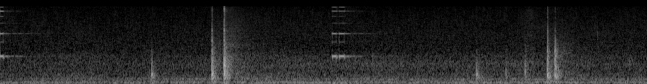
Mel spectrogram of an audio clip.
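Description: Electronic paint thickness gauge beeping as it takes readings on a car's sanded clear coat: short beeps about three seconds apart, with a couple of sharp taps in between.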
